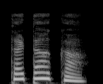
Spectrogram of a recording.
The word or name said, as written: ದಡಿಕೆ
